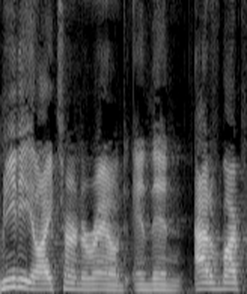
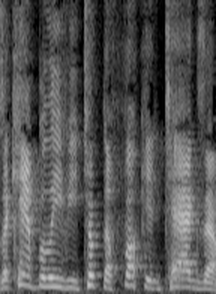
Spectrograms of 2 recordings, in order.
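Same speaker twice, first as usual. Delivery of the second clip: higher-pitched mock angry customer; retold pissed-off; 6 semitones higher than usual. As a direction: imitate an irate repeated accusation. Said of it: "He was pissed".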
